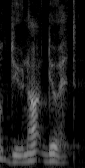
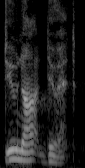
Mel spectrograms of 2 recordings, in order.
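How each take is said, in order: First: "do not do it" said low and soft, each word weighted; quiet firm warning. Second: "Do not do it" repeated, a little fuller than the first; repeated firm warning. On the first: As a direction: press "do not do it" gently but firmly. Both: Shown as a demonstration. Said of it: "So if you are in that role".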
